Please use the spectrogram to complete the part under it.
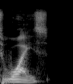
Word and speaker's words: Weiss: I think she calls it Weiss. Not Vice. I'm just used to the German pronunciation of that.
